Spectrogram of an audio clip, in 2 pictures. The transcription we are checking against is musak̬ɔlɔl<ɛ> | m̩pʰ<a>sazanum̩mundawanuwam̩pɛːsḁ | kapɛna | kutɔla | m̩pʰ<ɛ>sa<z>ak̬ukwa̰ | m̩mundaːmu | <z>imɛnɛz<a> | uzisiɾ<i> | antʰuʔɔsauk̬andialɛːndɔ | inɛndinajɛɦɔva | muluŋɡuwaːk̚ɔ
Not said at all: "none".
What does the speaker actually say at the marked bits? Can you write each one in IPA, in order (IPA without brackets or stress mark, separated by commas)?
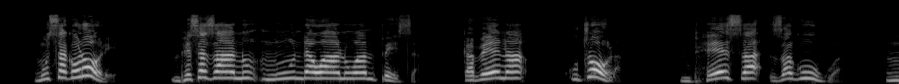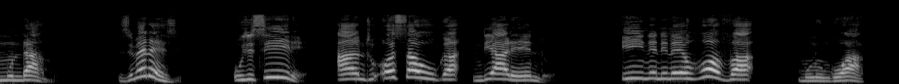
ɛ, ɛ, ɛ, z, z, i, ɛ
